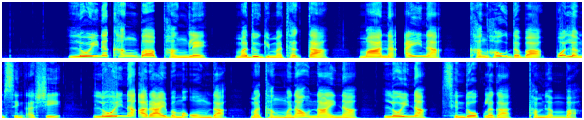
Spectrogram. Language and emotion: Manipuri, neutral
